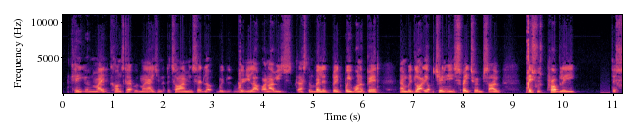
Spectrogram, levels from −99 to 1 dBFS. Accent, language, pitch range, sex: British, English, 110-125 Hz, male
